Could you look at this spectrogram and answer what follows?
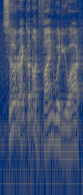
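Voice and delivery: a hint of a mock Indian accent; polite complaint in a light put-on Indian accent; lightly imitating a lost driver's Indian accent; lightly done Indian accent. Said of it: "and he's like".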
